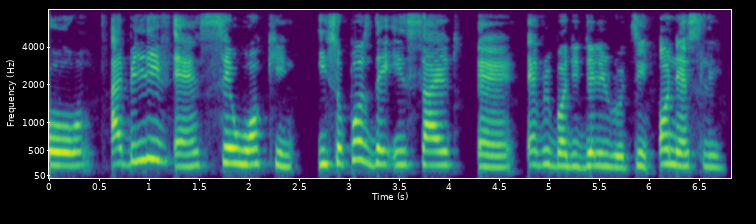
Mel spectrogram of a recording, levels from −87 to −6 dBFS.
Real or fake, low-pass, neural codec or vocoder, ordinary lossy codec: real; 7.2 kHz; none; none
